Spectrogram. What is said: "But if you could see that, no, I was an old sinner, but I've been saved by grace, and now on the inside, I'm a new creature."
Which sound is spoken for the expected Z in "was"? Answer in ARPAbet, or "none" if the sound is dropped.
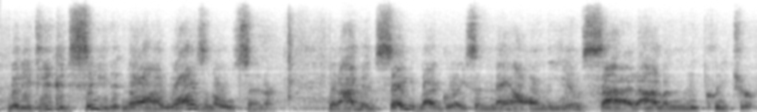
Z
